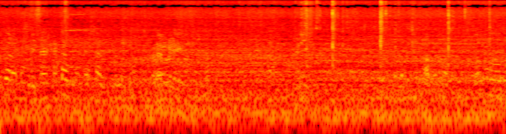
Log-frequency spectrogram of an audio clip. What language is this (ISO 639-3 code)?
ara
